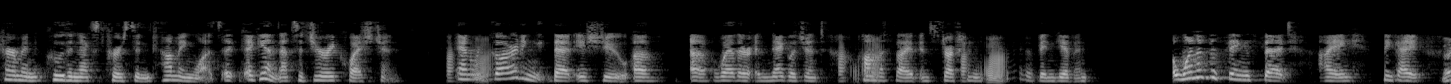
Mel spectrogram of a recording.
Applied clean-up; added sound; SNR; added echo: neural mask model DeepFilterNet 3.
